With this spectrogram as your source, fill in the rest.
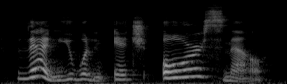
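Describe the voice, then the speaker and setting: A woman's high, put-on character voice with very wide pitch swings. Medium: read story.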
